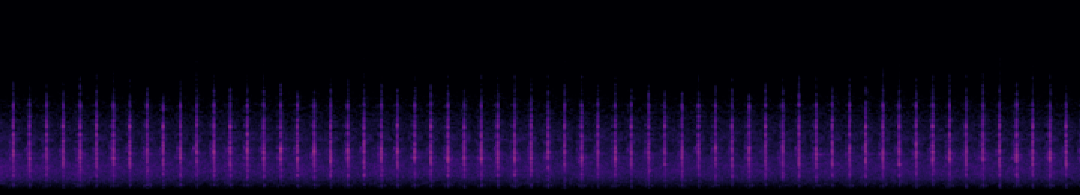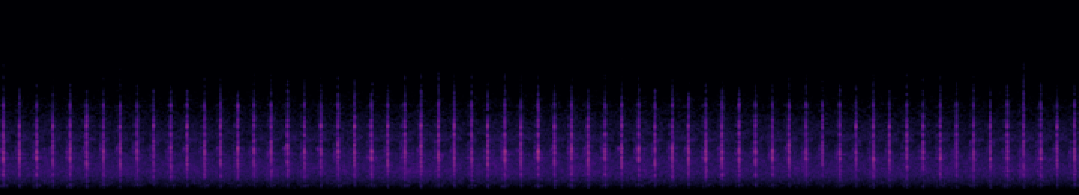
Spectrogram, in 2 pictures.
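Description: Mechanical wind-up kitchen timer's clockwork ticking faintly while it counts down, as a quick, even run of sharp ticks at several a second.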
